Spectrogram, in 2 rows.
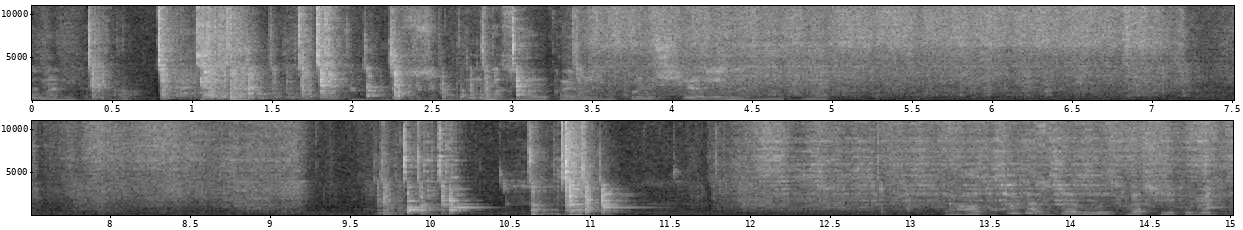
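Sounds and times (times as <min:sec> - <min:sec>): metal pan clattering in sink: 0:00.4 - 0:03.5, 0:09.7 - 0:11.4, 0:12.4 - 0:15.0
soft scrubbing of cookware: 0:02.2 - 0:10.3, 0:11.1 - 0:15.0.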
